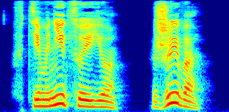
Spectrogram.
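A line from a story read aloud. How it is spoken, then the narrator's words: Barked. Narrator (Russian): рявкнул король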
